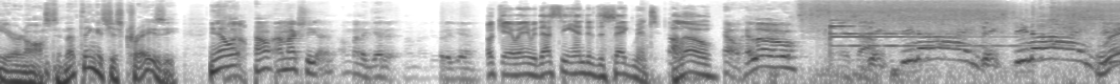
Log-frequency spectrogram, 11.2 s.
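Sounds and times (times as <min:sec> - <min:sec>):
speech: 0:00.0 - 0:11.1
rain stick shaken: 0:08.2 - 0:11.1.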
